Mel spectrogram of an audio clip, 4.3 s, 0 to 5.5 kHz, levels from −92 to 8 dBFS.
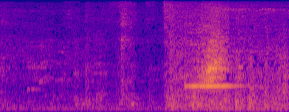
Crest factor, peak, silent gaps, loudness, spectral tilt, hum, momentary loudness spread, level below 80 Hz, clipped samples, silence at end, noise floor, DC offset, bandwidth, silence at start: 22 dB; -10 dBFS; none; -28 LUFS; -6.5 dB/octave; none; 28 LU; -60 dBFS; under 0.1%; 0 s; -52 dBFS; under 0.1%; 5.4 kHz; 0 s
